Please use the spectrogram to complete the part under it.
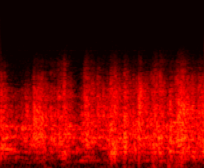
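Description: A toddler babbles softly.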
